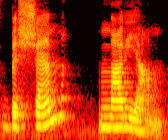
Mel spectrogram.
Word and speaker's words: Beshem Mariam: And just so you can know how to pronounce it, it's Beshem Mariam.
